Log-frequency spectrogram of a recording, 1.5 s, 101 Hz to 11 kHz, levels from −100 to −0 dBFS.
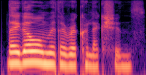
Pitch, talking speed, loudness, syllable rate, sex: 195 Hz, 245 wpm, -14 LUFS, 7.0 syllables/s, female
